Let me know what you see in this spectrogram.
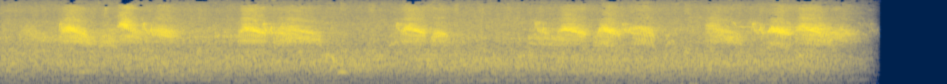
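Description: Bird chirps, short high calls repeating every half second to a second over a steady background hiss; the sound cuts off abruptly near the end.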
